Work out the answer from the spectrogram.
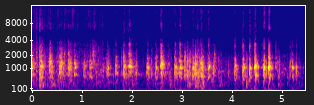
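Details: Several excited chickens clucking inside a coop, a continuous jumble of short, harsh, overlapping clucks and cackles that rise and fall in waves with no pause.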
